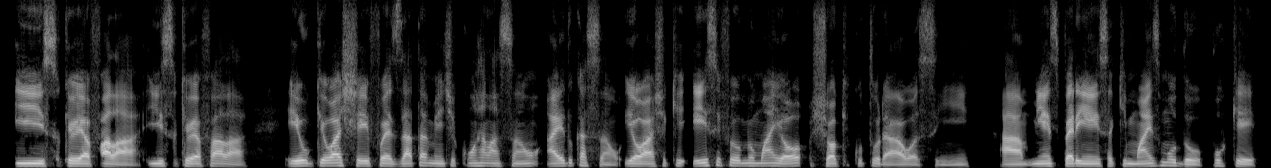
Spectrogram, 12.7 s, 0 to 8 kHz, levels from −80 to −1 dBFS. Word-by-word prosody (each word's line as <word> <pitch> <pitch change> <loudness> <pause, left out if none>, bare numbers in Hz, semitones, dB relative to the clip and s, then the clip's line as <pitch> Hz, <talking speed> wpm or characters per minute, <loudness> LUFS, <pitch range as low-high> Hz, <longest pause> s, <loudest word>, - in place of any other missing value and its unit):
Isso 120 -1 +3
que - - 0
eu 115 - +5
ia 115 0 +6
falar, 85 -5 +4
isso 110 0 -3
que - - -7
eu 120 - +4
ia 110 - +4
falar. 110 -6 0 0.4
E 115 +1 +2
o 125 -2 +1
que 120 - -4
eu 130 - +3
achei 130 -3 +2
foi 115 +1 0
exatamente 115 +2 -2
com 125 - -9
relação 120 -2 -4
à 115 +1 +3
educação. 125 -8 -4
E 120 - -3
eu 115 -1 +5
acho 110 0 +1
que 120 -2 -7
esse 135 +6 0
foi 135 -3 -3
o - - -1
meu 125 +1 -4
maior 125 0 +1
choque 115 -1 -2
cultural, 90 +1 -2
assim, 90 +1 -11 0.3
a 95 0 +4
minha 110 +3 0
experiência 115 -1 +2
que 115 - -9
mais 110 +2 +1
mudou, 110 - -2
por 125 -1 -7
quê? 100 -6 -2
115 Hz, 195 wpm, -23 LUFS, 110-125 Hz, 0.4 s, ia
